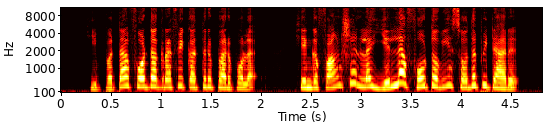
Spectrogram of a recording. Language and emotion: Tamil, angry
